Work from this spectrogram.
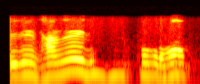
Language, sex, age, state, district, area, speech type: Bodo, male, 60+, Assam, Udalguri, rural, conversation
